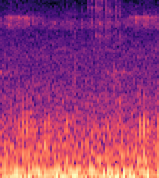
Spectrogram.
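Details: Domestic cat purring: a soft, low, steady rumble pulsing in quick even beats through the whole short stretch, with no other clear sounds.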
